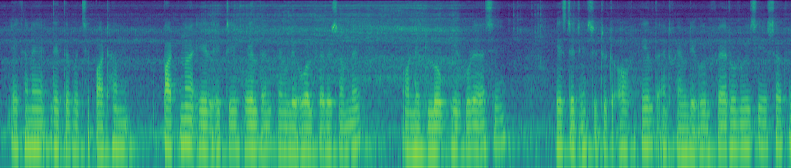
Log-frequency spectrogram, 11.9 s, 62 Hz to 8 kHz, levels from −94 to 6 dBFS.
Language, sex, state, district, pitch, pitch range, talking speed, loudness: Bengali, male, West Bengal, Malda, 110 Hz, 105-115 Hz, 140 wpm, -22 LUFS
